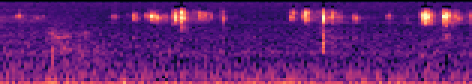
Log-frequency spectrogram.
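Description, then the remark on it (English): Quiet, irregular clicking of keys on a computer keyboard as someone types messages on MSN, bursts of quick taps separated by short pauses, over a low background hum with no talking. “He's still typing stuff on MSN.”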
